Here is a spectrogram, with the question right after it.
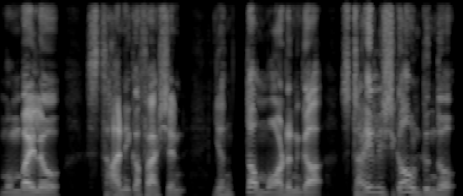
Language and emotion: Telugu, happy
